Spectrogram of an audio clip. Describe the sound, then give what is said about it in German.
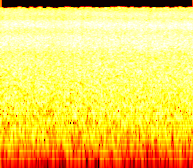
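A young mountain river rushes and foams right beside a steep, slippery path, producing a steady, dense roar of water that stays loud and unbroken throughout. “Die junge Simme brodelt und schaumt direkt neben einem.”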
